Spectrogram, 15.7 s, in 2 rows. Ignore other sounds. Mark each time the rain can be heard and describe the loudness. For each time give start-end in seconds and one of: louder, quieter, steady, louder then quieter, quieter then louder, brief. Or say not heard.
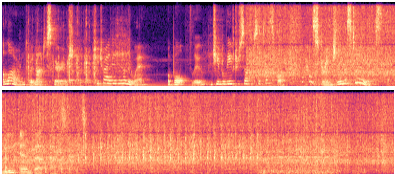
4.8-15.6 steady.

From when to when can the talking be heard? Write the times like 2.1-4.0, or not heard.
0.0-9.6.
